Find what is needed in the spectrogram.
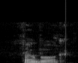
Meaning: An outlying part of a city or town, beyond the walls; a suburb, especially of Paris, New Orleans, Montreal, or Quebec City
- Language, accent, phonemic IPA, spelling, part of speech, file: English, Southern England, /ˈfəʊbʊəɡ/, faubourg, noun, LL-Q1860 (eng)-faubourg.wav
